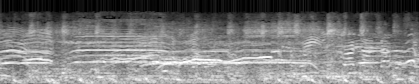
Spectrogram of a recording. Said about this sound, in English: They're all laughing and screaming, except for one poor girl, who's holding her hand over her mouth. She's green.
